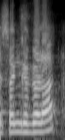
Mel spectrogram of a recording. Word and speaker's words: ಸಂಘ: ಉದಾಹರಣೆಗೆ ಮಹಿಳಾ ಸ್ವಸಹಾಯ ಸಂಘ ಸಂಘ ಅಂತಂದ್ರೆ ಅಲ್ಲಿ ಮಹಾಪ್ರಾಣ ಸಂಘ ಅಂದಬಿಟ್ಟು ಸಂಘ ಹೇಳಿದರ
